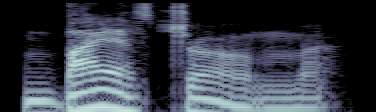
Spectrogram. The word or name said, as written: biostromal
